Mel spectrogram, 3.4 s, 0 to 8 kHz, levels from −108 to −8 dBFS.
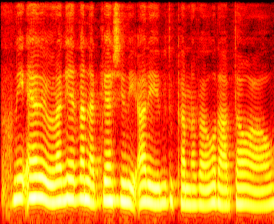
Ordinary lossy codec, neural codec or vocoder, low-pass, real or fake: none; codec, 16 kHz, 0.5 kbps, FunCodec, trained on LibriTTS, 25 frames a second; none; fake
